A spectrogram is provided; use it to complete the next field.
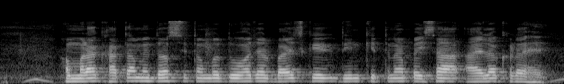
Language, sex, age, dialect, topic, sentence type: Magahi, female, 25-30, Western, banking, question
